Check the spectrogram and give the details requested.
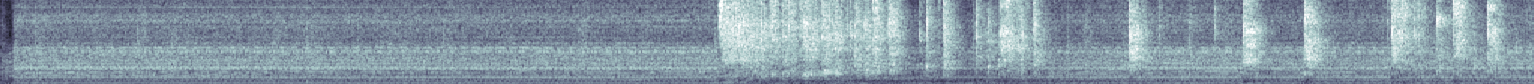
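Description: Hydraulic press running with a steady, even hum. About halfway through, a liquid-filled plastic cup under the ram cracks loudly. A run of sharp plastic snaps and crackles follows as it is crushed flat.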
